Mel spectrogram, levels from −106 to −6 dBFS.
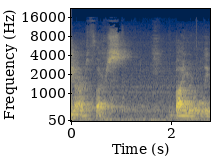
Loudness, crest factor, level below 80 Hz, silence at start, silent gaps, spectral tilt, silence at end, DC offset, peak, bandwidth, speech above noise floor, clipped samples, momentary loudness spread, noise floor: -26 LUFS; 20 dB; -52 dBFS; 0 s; none; -4.5 dB/octave; 0 s; under 0.1%; -8 dBFS; 12 kHz; 22 dB; under 0.1%; 25 LU; -48 dBFS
